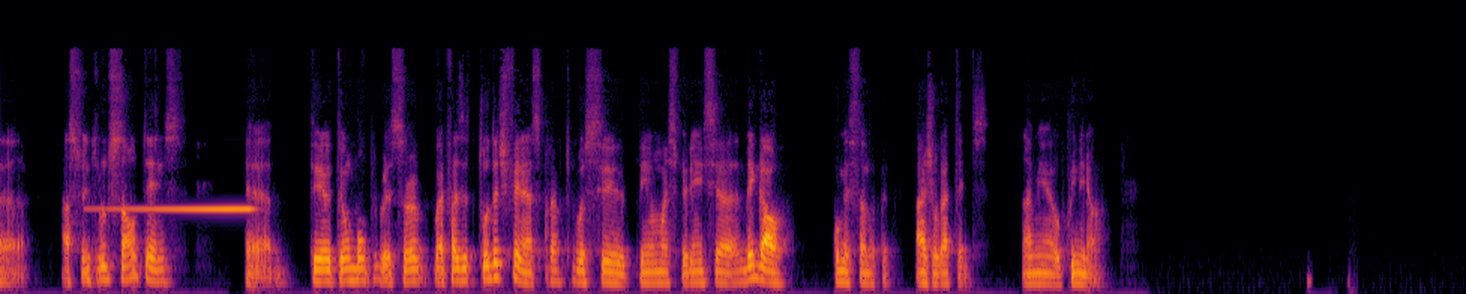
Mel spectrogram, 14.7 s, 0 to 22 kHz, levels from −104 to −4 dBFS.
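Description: It's a speech clip, and the problem is a loudspeaker feedback squeal from about 0.83 s to 2.65 s. A single tone at 1.2 kHz swells up over roughly a second and a half until it's sitting at about the same level as the speech. That's the mic hearing its own loudspeaker: around 1.2 kHz the loop gain went past one, so that frequency kept feeding itself.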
